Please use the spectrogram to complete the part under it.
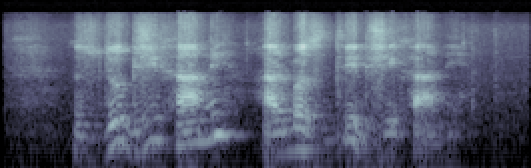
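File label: "zdubzichany", Polish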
